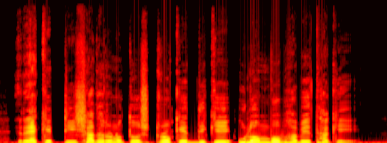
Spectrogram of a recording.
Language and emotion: Bengali, neutral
